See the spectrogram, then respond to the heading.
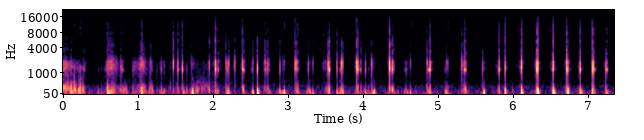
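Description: Thumbs and fingers tap and scratch two small empty white paper cups, one held in each hand with the bottoms facing the mic. A brief scratchy rustle opens the clip, then about forty quick, dry taps follow, each a hollow papery knock with a soft low thump and a boxy midrange tone. The taps settle into an evenly spaced, steady rhythm and die away instantly.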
